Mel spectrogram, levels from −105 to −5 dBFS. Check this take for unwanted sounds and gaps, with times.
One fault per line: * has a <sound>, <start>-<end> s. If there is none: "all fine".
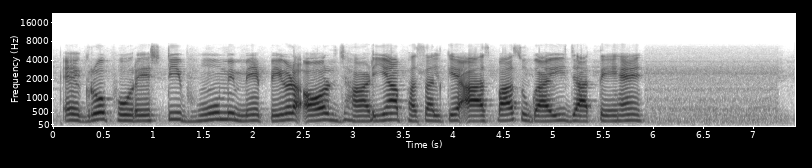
all fine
